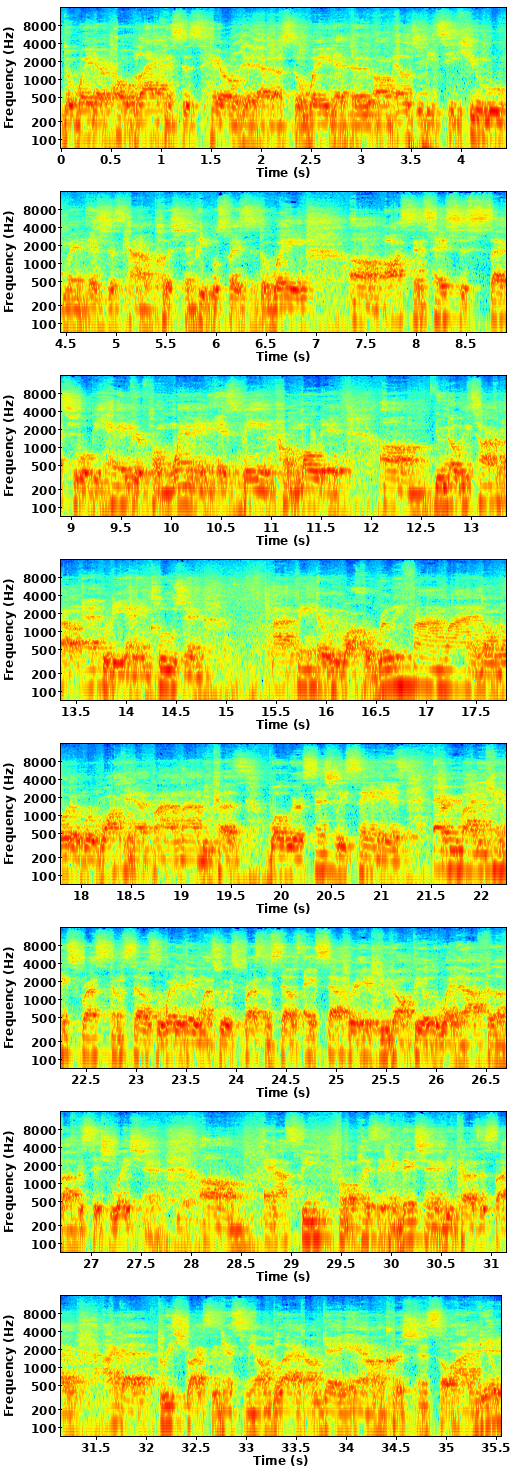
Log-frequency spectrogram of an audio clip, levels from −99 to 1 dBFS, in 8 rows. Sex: male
